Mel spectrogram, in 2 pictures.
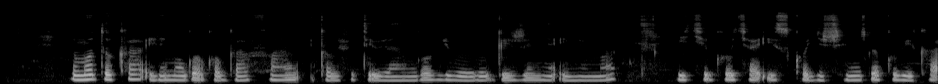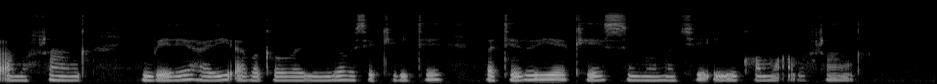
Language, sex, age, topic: Kinyarwanda, female, 18-24, finance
